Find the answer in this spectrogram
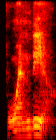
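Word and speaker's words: Buendía: Not that difficult, considering it's basically how it's spelled. Buen. Buen. Buendia.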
